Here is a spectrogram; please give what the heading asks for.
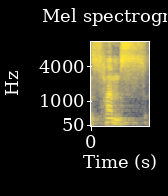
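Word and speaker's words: Psalms: 자, 시들이 모여서 한 권의 책으로 편집된 것을 우리는 삶스, 이렇게 이제 시편들 이렇게 하잖아요. 자, 그렇다면 이 삶이라고 하는 이 단어가 프살모스에서 왔는데, 프살모스에서 피가 이제 영어 발음으로 되면서 묵음화 되어지면서 우리가 삶 이렇게 부르잖아요.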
